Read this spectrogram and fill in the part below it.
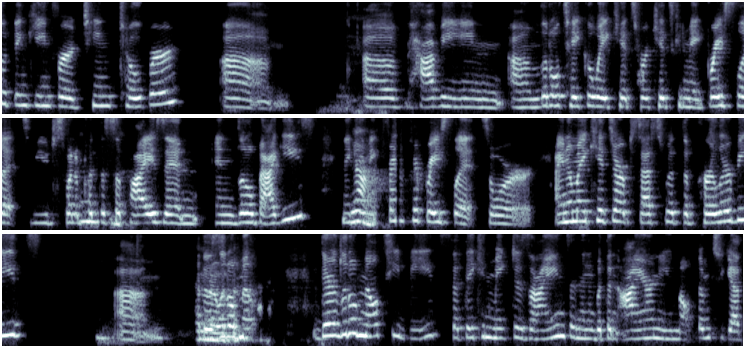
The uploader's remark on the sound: This podcast is a recording from a Zoom event held with middle school librarian.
